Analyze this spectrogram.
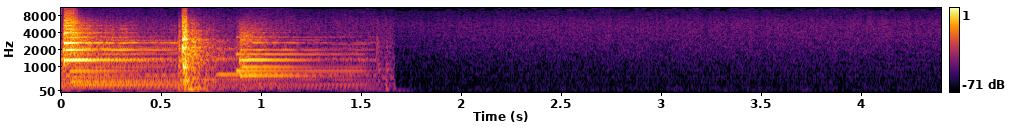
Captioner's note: door lock thuds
